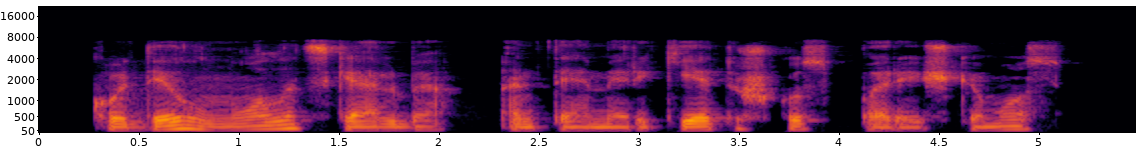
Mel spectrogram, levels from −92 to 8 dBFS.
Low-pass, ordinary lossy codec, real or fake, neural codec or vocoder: 7.2 kHz; MP3, 96 kbps; real; none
